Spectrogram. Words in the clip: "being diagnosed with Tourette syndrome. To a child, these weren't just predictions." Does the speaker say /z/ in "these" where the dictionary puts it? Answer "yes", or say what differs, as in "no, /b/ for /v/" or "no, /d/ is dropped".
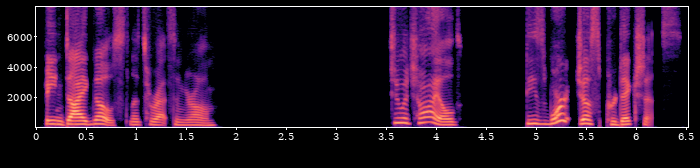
yes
